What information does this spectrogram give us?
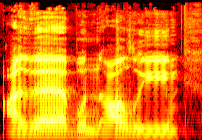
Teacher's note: یہاں پہ عین ہے حروف حلقی میں سے، تو اظہار کیجیے گا، غنہ نہیں کرنا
